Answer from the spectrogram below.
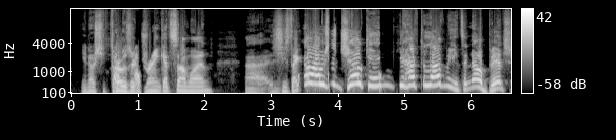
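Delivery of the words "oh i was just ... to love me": very high, shrill, loud, grating, annoying voice. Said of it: "she has the most annoying voice in the world".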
